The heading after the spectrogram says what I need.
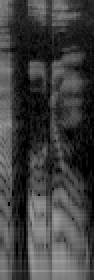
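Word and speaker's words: urdung: ด้าน ก็ จะ ได้ เป็น u r d u n g หรือ ที่ อ่าน ว่า อูดง ใน ภาษา ฮังกาเรียน ผม เลย เอา คำ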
